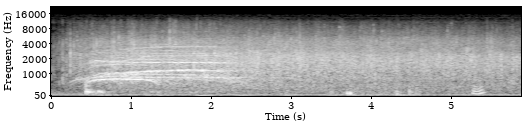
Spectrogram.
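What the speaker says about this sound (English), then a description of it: "Please give a round of applause for Samantha Acosta" Audience applause at a high school graduation ceremony, a broad steady wash of clapping that rises at the start and settles into a softer sustained patter, with faint tonal hum laid over it.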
